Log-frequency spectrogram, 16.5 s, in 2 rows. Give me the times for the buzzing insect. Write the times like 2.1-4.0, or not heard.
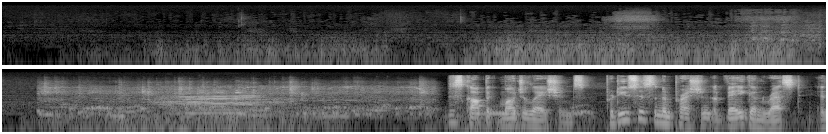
not heard.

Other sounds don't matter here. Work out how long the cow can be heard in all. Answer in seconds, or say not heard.
2 s.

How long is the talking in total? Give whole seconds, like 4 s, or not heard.
4 s.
